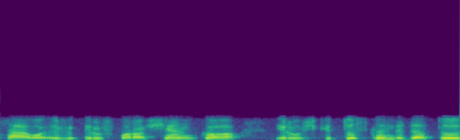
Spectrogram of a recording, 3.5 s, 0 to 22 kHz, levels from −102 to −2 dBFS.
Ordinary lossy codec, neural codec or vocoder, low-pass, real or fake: Opus, 24 kbps; none; 3.6 kHz; real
